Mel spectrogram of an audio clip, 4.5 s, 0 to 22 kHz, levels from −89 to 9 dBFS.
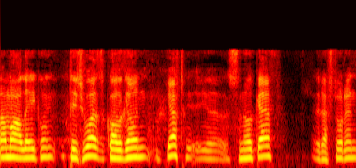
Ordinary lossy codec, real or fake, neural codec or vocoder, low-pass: none; fake; codec, 16 kHz, 1.1 kbps, Voila-Tokenizer; none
